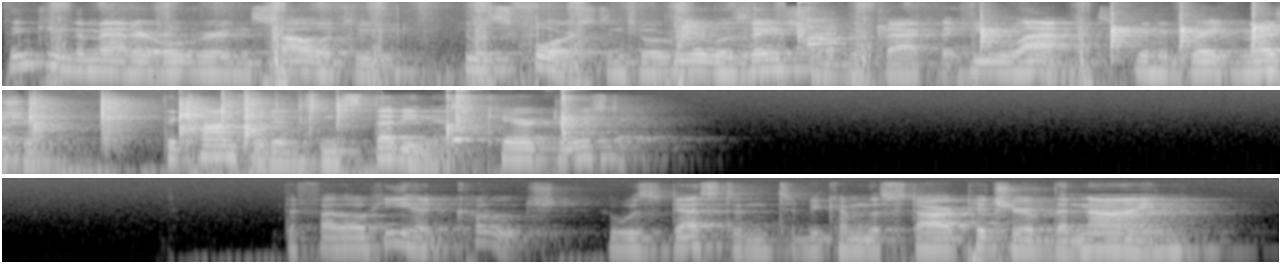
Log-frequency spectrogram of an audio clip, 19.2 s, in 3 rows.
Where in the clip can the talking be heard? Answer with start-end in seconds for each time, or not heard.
0.0-9.5, 14.0-18.7.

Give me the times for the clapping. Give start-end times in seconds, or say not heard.
3.2-9.6.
